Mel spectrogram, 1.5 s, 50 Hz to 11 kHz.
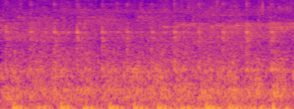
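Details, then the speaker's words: First-generation carbureted Honda Supra 125, about 2006–2007, lacking power: deep rough knock at idle, about four thuds a second; points to a worn connecting rod big-end bearing. "suaranya kayak gini ya suaranya ke meletek otak-otak kotek kotek kotek kayak gitu ya"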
